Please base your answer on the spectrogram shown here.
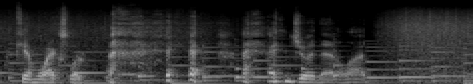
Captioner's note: laughs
